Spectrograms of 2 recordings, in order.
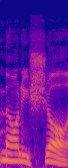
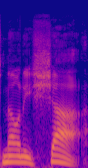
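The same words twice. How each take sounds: First: SHAW with a rounded "aw" vowel; American mispronunciation. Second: SHAH with an open "ah" vowel; corrected pronunciation. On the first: Host showing how not to say guest's name, wrong SHAW. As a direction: say "Shaw" to rhyme with "law". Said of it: "It's not Melanie Shaw". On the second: Host correcting how guest's name is said, open SHAH. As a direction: say "Shah" with the "ah" of "spa". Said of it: "It's not Melanie Shaw. It's". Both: Shown as a demonstration.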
